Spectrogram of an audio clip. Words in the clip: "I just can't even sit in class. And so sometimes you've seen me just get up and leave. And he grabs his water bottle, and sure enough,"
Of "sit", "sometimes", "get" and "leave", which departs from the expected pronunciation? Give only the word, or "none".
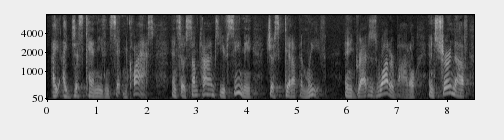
none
